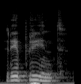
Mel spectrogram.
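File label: "reprint", Azerbaijani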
